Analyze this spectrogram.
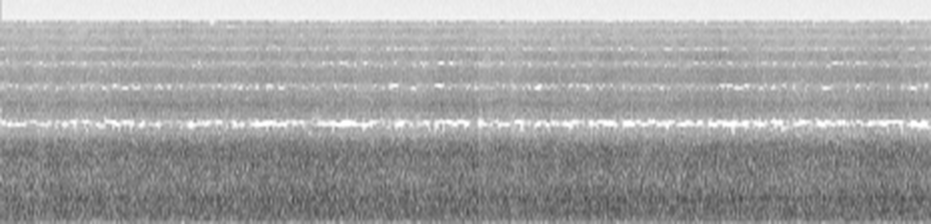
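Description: Steady road and tyre noise of a car cruising at highway speed, heard inside the cabin: an even, low noise with no distinct engine note.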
